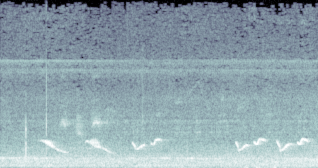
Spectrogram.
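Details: Pale-breasted thrush (Turdus leucomelas) singing in French Guiana: a few short whistled, slurred phrases around the middle of the range, spaced with pauses, over steady background hiss.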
